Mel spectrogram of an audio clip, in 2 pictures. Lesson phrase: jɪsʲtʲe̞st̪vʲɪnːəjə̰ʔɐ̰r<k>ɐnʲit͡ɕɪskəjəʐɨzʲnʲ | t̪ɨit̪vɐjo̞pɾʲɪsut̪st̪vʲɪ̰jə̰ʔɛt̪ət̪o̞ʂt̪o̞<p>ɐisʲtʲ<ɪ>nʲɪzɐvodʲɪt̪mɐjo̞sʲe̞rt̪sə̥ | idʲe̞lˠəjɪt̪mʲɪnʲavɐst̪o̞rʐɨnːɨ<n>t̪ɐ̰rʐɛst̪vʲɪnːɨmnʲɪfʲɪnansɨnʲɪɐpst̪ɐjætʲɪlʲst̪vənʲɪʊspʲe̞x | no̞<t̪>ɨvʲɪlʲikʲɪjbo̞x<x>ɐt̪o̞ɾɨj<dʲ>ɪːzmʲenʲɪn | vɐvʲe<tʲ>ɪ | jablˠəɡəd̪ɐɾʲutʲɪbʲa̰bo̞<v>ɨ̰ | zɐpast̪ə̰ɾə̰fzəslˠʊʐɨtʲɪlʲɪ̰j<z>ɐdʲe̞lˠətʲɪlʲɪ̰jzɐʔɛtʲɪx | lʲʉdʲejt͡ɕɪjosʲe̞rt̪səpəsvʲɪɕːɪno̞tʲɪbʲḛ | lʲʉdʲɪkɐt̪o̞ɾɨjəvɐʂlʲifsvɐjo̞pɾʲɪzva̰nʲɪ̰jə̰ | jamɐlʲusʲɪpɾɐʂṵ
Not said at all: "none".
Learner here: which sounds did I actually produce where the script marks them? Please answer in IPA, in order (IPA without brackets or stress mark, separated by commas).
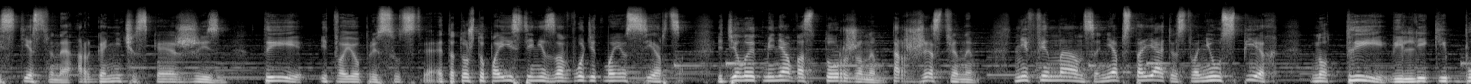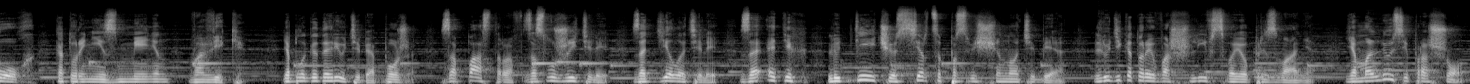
ɡ, p, ɪ, m, t̪, k, nʲ, kʲ, ʐ, z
